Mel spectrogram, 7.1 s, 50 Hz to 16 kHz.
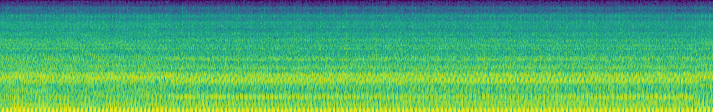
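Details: Champion 27-ton log splitter, 224cc single-cylinder engine, stored outside, restarted while checking a leaking hydraulic hose: steady fast even idle chug with regular firing, no knocks or misses; runs smoothly.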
